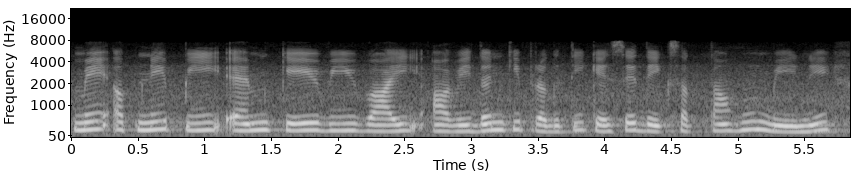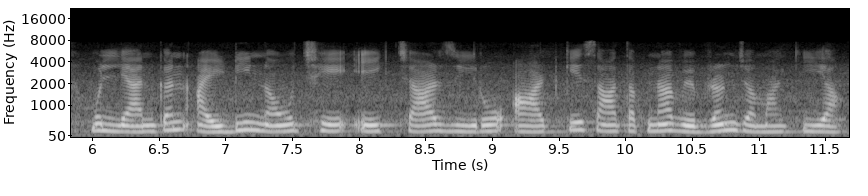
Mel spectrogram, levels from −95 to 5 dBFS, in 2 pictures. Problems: constant background noise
